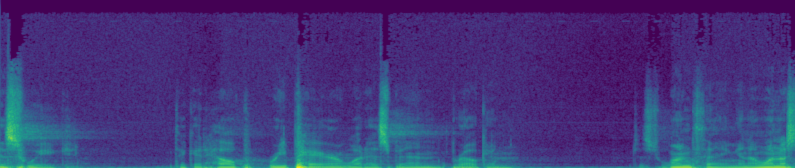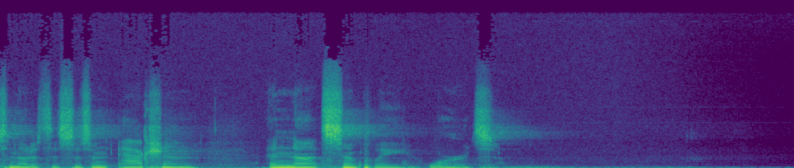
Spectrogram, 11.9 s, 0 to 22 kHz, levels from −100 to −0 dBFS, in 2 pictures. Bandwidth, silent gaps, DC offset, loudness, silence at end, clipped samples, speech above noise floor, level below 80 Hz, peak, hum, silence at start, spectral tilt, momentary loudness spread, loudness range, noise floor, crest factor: 13 kHz; none; under 0.1%; -27 LUFS; 1.85 s; under 0.1%; 39 dB; -38 dBFS; -2 dBFS; none; 0 s; -5.5 dB/octave; 17 LU; 6 LU; -65 dBFS; 26 dB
